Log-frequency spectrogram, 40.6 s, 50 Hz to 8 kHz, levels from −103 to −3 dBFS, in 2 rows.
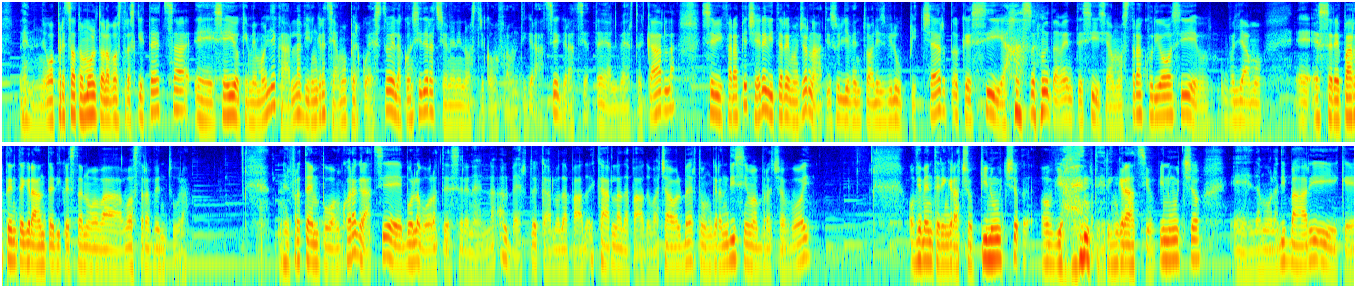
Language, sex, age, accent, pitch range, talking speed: Italian, male, 30-49, native, 95-125 Hz, 135 wpm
